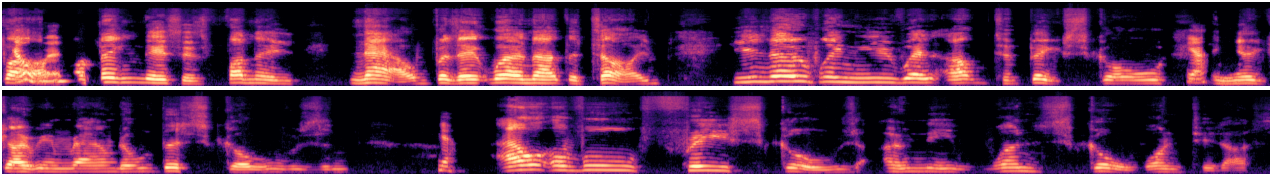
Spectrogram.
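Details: Adult male with spastic cerebral palsy affecting limb control and speech; dysarthria (spastic cerebral palsy).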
